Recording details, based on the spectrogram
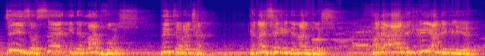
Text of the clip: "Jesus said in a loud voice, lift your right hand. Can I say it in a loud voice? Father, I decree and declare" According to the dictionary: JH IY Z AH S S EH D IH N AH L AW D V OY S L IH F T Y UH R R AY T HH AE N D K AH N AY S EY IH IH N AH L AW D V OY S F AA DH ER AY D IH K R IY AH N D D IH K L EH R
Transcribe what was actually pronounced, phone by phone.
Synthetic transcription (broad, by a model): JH IY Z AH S S EH D IH N AH L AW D V OY S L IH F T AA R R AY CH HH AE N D K AH N AY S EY IH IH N AH L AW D V OY S F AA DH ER AY D IH K R IY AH N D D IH K L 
